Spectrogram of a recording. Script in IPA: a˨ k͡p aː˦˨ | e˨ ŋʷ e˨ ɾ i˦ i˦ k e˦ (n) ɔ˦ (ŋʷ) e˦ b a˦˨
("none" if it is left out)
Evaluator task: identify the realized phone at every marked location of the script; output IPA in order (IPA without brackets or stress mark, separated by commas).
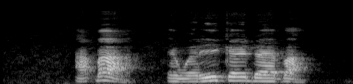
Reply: d, none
